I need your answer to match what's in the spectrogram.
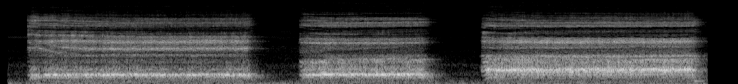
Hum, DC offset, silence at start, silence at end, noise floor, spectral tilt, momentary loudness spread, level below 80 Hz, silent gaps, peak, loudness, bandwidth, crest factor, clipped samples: none; under 0.1%; 0.1 s; 0.3 s; -41 dBFS; -2.5 dB/octave; 9 LU; -44 dBFS; none; -4 dBFS; -17 LUFS; 12.5 kHz; 14 dB; under 0.1%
